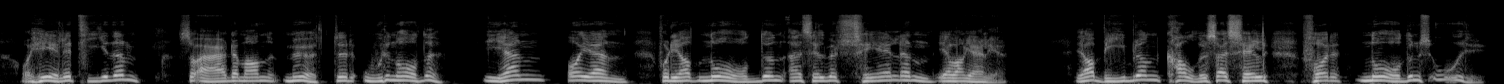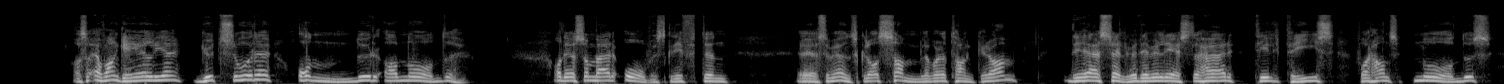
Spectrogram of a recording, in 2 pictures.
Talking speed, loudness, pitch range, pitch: 120 wpm, -24 LUFS, 135-180 Hz, 160 Hz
